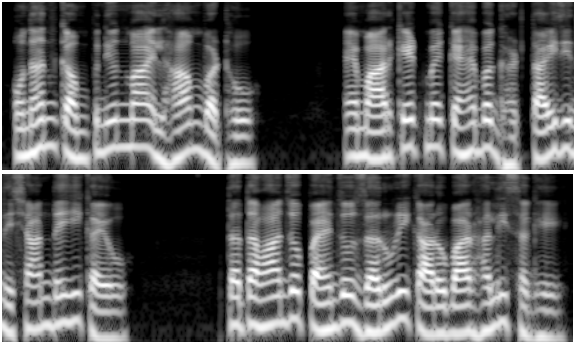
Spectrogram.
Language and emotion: Sindhi, neutral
